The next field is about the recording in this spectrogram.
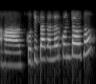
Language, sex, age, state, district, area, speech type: Marathi, female, 18-30, Maharashtra, Washim, urban, conversation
